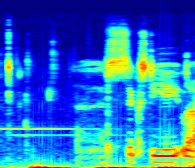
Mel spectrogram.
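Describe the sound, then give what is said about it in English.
Dice clatter across a tabletop in a quick burst of sharp clicks during a luck roll in a game, followed by indistinct voices talking over the tail end. “Quite an inconvenient spot for dice.”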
